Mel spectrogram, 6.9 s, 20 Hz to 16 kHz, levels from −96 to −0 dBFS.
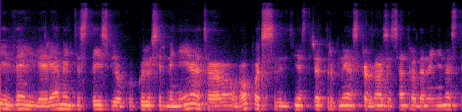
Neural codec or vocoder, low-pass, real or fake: none; 14.4 kHz; real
